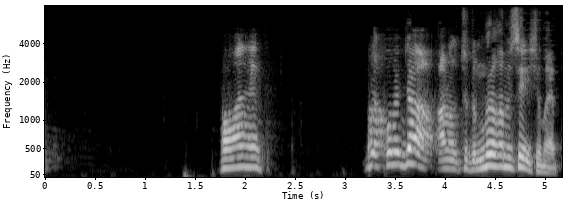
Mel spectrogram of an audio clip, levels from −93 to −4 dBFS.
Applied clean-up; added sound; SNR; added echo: neural mask model DeepFilterNet 3.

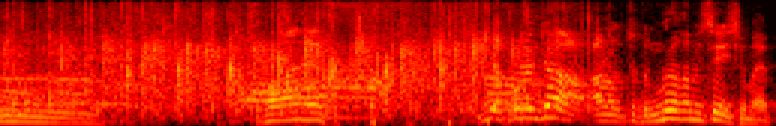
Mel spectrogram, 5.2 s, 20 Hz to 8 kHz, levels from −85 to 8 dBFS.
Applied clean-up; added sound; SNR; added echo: none; none; none; none.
